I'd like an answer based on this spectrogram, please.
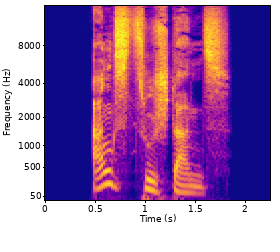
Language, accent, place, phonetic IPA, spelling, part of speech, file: German, Germany, Berlin, [ˈaŋstt͡suˌʃtant͡s], Angstzustands, noun, De-Angstzustands.ogg
- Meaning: genitive of Angstzustand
